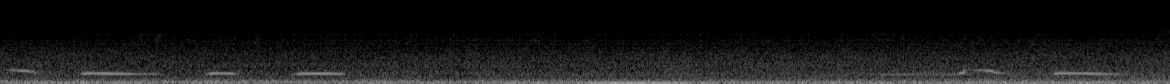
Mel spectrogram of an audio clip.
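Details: A lone mourning dove (Zenaida macroura) gives two soft, low, hollow cooing phrases, each a rising note followed by several steady coos, over a constant low rumble of distant traffic.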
